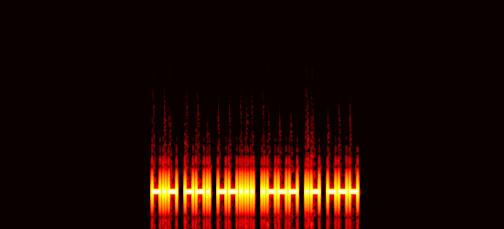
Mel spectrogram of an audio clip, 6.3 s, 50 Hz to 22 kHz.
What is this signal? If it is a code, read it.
Morse code, heard as a keyed tone, about 34 wpm, 700 Hz. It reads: KG7JAO
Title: USA Call Signs - 6 Characters - Repeated 3x - 35wpm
